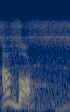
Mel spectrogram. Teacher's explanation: you need to hear the sound of the last o in the syllable it should be an open o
